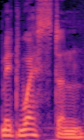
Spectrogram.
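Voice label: "midwestern", British English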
